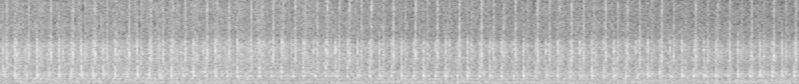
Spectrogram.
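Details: Mitsubishi Mirage cold start in winter: sharp even metallic tapping about three per second over cold idle, goes away once warm, never in summer; owner suspects piston slap.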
